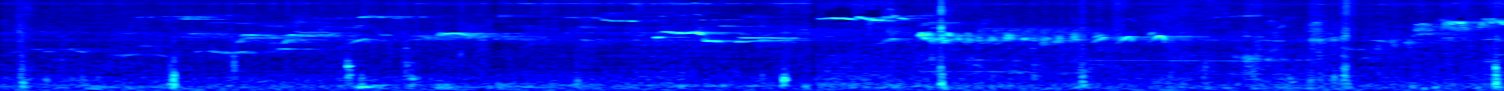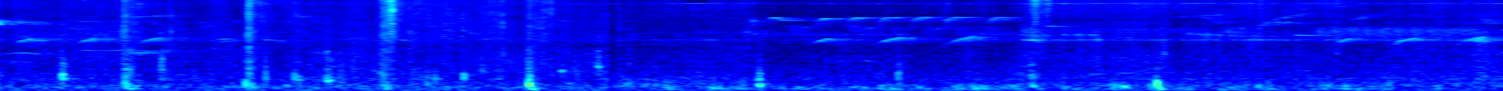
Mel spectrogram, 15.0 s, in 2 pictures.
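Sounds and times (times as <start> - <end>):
small birds chirping: 0.0 - 15.0
footsteps on dry leaves: 4.2 - 15.0.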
